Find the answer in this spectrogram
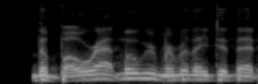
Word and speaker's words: Borat: No, I get it now that you say it, but first you were like in that Bor Rat movie. Yeah. How do you say it? Borat.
